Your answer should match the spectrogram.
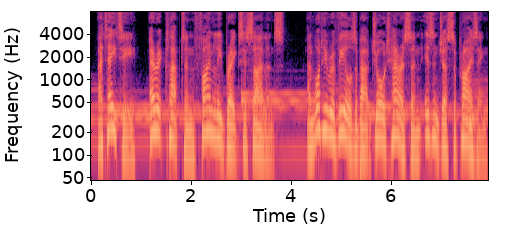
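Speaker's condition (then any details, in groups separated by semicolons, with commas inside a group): No condition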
